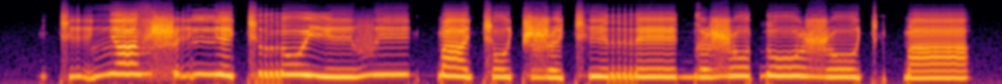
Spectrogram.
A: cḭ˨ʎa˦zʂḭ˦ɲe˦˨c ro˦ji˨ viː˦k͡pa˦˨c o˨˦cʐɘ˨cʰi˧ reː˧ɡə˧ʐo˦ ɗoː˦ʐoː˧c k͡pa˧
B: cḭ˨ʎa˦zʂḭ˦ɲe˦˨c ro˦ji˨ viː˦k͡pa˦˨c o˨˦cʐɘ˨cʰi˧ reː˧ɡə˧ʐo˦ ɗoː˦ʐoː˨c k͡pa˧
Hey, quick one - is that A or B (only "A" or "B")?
A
